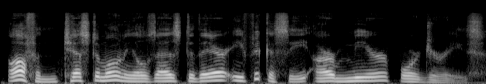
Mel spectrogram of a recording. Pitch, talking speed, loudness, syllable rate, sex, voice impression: 145 Hz, 110 wpm, -18 LUFS, 4.3 syllables/s, male, masculine, middle-aged, slightly raspy, slightly refreshing, friendly, slightly reassuring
